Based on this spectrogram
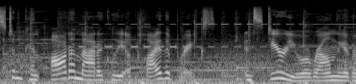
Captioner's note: beeping; tire sounds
